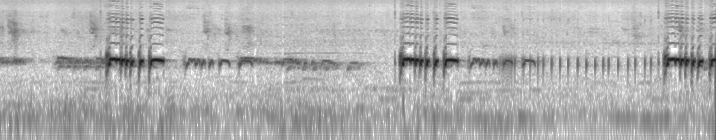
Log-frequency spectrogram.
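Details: Local zebra dove cooing to call rivals, used as a lure for trapping: loud rolling, trilled coos that repeat every few seconds, each followed by softer stuttering coo notes.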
